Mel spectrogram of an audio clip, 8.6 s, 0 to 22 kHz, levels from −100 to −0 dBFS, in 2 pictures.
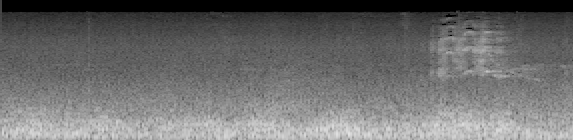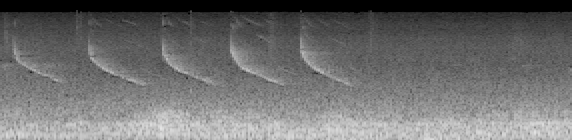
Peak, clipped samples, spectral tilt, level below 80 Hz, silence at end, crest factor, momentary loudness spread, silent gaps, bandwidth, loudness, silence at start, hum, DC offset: -4 dBFS; under 0.1%; -6 dB/octave; -28 dBFS; 0 s; 14 dB; 5 LU; none; 15.5 kHz; -21 LUFS; 0 s; none; under 0.1%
